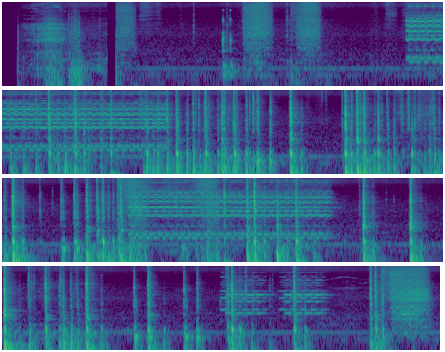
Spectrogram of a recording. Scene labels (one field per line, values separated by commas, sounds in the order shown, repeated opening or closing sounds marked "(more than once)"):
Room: office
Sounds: phone ringing, keyboard typing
